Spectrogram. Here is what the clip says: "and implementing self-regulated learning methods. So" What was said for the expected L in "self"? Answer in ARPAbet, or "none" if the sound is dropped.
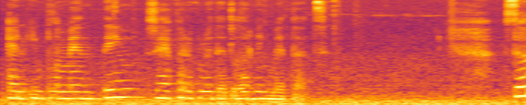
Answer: none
